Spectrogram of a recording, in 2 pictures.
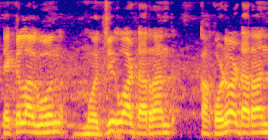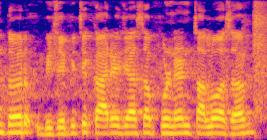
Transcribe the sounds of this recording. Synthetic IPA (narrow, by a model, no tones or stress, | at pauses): t̪ɛ̃kalaɡuːnm̤əd͡ʑiʋaʈaɾãnt̪ | kakoɽeʋaʈaɾãnt̪əɾbid͡ʑepit͡sekaɾjəd͡ʑasapuɾɳeɳt͡saloəsə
